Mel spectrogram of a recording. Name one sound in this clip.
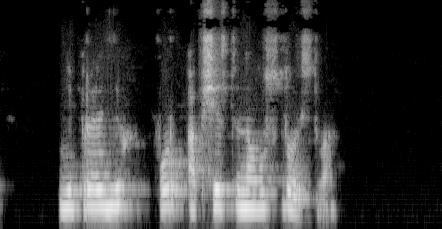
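A woman speaks calmly through a microphone in an online call.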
